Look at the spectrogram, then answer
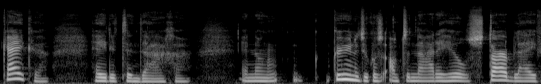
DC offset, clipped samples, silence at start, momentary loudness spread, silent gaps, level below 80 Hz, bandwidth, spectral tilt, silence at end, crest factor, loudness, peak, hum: under 0.1%; under 0.1%; 0.05 s; 19 LU; none; -58 dBFS; 16 kHz; -5.5 dB/octave; 0 s; 18 dB; -24 LUFS; -6 dBFS; none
